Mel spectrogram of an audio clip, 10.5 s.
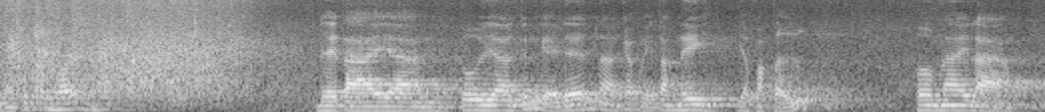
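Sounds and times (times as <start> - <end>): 
crowd clapping: 0.0 - 3.0
speech: 0.2 - 1.1, 3.2 - 8.3, 9.2 - 10.2.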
